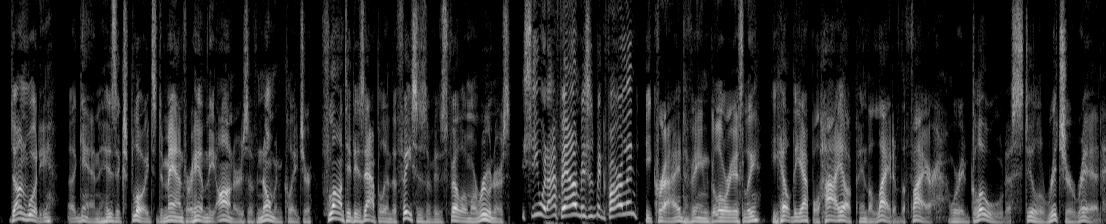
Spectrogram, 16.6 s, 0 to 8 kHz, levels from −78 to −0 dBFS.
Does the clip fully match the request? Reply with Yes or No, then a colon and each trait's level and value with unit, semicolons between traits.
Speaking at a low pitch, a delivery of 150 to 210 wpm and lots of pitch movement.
Yes: low, 120 Hz; average, 170 wpm; wide, 7.6 semitones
